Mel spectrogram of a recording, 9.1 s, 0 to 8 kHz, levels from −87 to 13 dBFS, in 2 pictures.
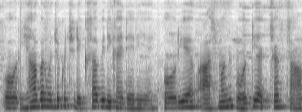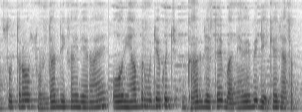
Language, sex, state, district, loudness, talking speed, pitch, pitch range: Hindi, male, Rajasthan, Nagaur, -16 LUFS, 245 wpm, 150 Hz, 130-160 Hz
